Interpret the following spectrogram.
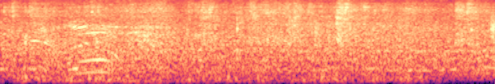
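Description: Distant shouting of football players and coaches across the pitch, a few brief calls early on, over a steady background hiss.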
